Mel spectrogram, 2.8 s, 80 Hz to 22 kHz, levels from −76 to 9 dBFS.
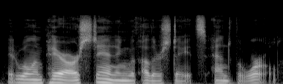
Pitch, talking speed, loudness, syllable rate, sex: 100 Hz, 235 wpm, -19 LUFS, 5.7 syllables/s, male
